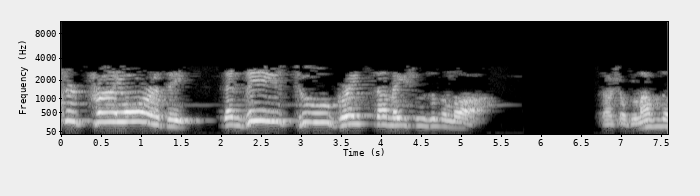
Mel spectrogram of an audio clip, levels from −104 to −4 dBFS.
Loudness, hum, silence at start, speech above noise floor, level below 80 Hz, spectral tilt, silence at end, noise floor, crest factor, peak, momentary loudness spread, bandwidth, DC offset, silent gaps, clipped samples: -21 LUFS; none; 0 s; over 68 dB; -80 dBFS; -12 dB/octave; 0 s; under -90 dBFS; 16 dB; -6 dBFS; 14 LU; 3.3 kHz; under 0.1%; 5.79-6.66 s; under 0.1%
